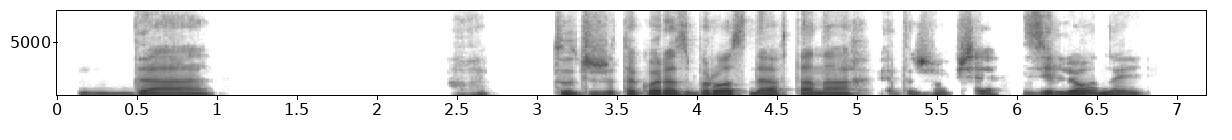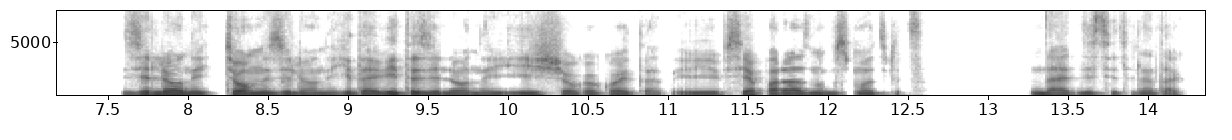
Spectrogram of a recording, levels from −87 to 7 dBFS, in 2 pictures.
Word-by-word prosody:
Н-да. 100 -1 +1 1.5
Ай! 135 - -15 0.5
Тут 120 -3 0
же 110 0 +1
такой 115 +1 +4
разброс, 115 +10 +5
да, 125 +7 +5
в - - -11
тонах. 95 -3 +1
Это 95 - -9
же 95 +3 +1
вообще 130 +7 -1
зелёный, 110 - +3 0.8
зелёный, 135 - +1
тёмно-зелёный, 95 -4 -1
ядовито-зелёный 95 - -1
и 105 - -9
ещё 115 -4 -4
какой-то, 90 -4 -6
и 105 -1 -6
все 120 +4 -2
по-разному 100 -5 -2
смотрятся. 95 -1 -9 0.7
Да, 90 -2 -2
это 90 - -9
действительно 95 +1 -9
так. - - -11
100 Hz, 115 wpm, -23 LUFS, 95-115 Hz, 1.5 s, разброс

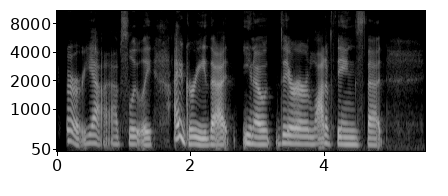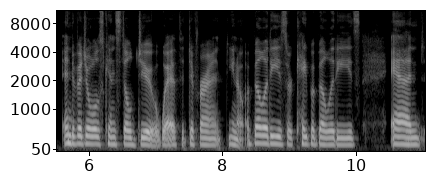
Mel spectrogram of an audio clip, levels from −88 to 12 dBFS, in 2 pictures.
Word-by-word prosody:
Sure, 250 - -1
yeah, 195 0 -3
absolutely, 175 -2 -3 0.3
I 315 - +4
agree 175 - +3
that, 165 +1 +2 0.2
you 195 -2 +1
know, 165 -1 +2
there 185 -3 +2
are - - 0
a 170 - -2
lot 180 - 0
of 180 -4 -3
things 165 -3 -2
that 155 -1 -2 0.7
individuals 180 -2 +3
can 175 -3 -1
still 165 0 0
do 155 0 +2
with - - +1
different, 160 -2 -1
you 170 -2 -2
know, 145 - -2
abilities 180 -2 +2
or 160 - -3
capabilities, 160 -3 -1 0.5
and 165 -2 +2
170 Hz, 145 wpm, -25 LUFS, 160-180 Hz, 0.7 s, I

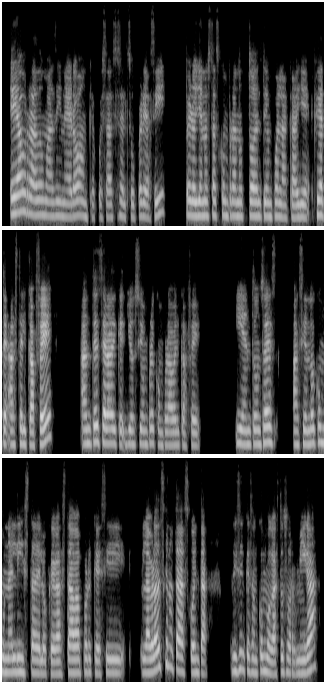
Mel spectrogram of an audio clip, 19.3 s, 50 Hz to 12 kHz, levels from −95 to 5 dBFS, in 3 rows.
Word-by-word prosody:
he 240 +2 +5
ahorrado 240 -5 +2
más 210 -1 -4
dinero 200 -2 -3
aunque, 200 -4 -6
pues, 185 +1 -15
haces 190 +2 -7
el 195 -2 -6
súper 195 +2 -6
y - - +1
así, 210 +9 -4 0.4
pero 215 -1 +2
ya 210 0 +2
no 215 - 0
estás 215 0 -4
comprando 210 -2 -3
todo 210 +1 0
el 205 0 -1
tiempo 205 0 -2
en 205 - -1
la 185 -1 -4
calle. 185 0 -1
Fíjate, 220 -1 +4
hasta 205 +1 0
el 205 - 0
café 205 +10 +6 0.6
antes 215 +2 +2
era 220 -1 +7
de 215 -1 +2
que 200 -1 -4
yo 205 -1 -3
siempre 215 +1 -4
compraba 190 -2 -2
el 195 - -5
café 185 0 -4 0.7
y 220 -1 0
entonces 210 +3 +1 0.3
haciendo 205 +1 -1
como 230 -1 -1
una 205 0 0
lista 210 -1 0
de 190 - +2
lo 185 -1 -2
que 185 +1 0
gastaba, 195 +2 +3
porque, 200 -2 -4
sí, 195 0 -3 0.3
la 200 -1 +2
verdad 225 +5 +7
es 275 - -5
que 330 - -2
no 280 -3 -5
te 235 - +3
das 210 -3 +2
cuenta, 200 -2 0 0.5
dicen 220 +3 -3
que 225 - -2
son 195 -2 -5
como 225 -1 0
gastos 180 +4 -1
hormiga, 195 +8 +1
205 Hz, 190 wpm, -23 LUFS, 195-220 Hz, 0.7 s, era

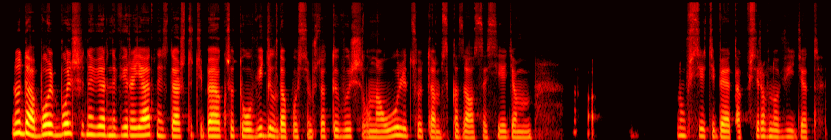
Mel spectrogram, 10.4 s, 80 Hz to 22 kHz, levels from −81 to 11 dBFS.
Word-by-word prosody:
Ну 290 +2 +6
да, 270 -5 +9
боль 255 +5 +7
больше, 260 +2 +3
наверно, 235 -2 +2
вероятность, 220 -1 +2
да, 195 -1 +3
что 190 - -14
тебя 200 0 +2
кто-то 195 +1 -5
увидел, 205 +2 -1
допустим, 180 0 -4
что 185 0 -6
ты 190 +1 -6
вышел 185 -2 -6
на 170 -1 -3
улицу, 200 +1 -2
там, 165 -2 -5
сказал 165 -2 -5
соседям, 165 0 -8
а, - - -26 1.7
ну 220 0 -5
все 200 -1 -7
тебя 185 -2 -2
так 165 0 -9
всё 195 - -8
равно 185 -2 -4
видят. 170 -1 -10
190 Hz, 160 wpm, -21 LUFS, 175-220 Hz, 1.7 s, да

